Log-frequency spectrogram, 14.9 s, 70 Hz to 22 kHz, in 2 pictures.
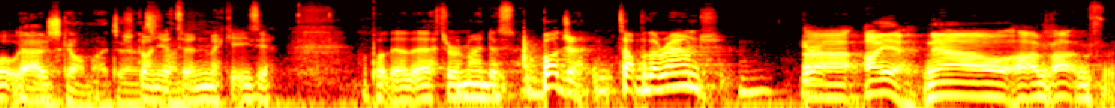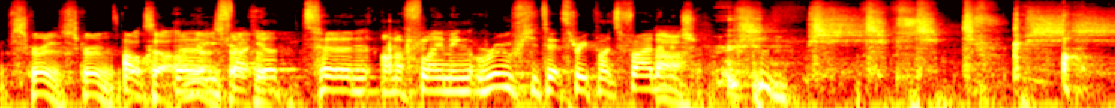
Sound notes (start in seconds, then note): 12.6 tis but a scratch noises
